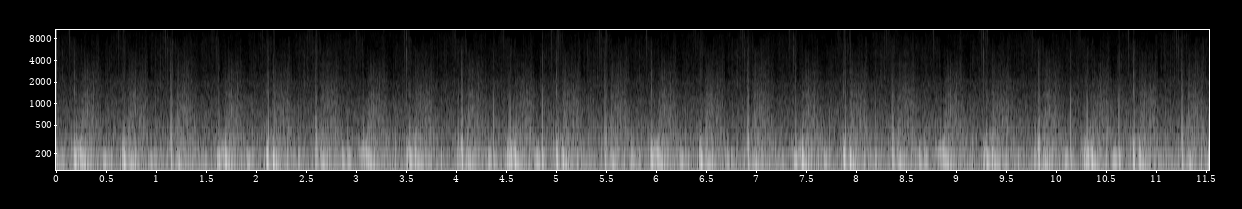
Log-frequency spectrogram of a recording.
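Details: Baby sleep-aid womb sound: a muffled, steady heartbeat at a regular rate under soft, monotonous whooshing flow sounds and white noise, like a heartbeat heard from inside the womb.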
